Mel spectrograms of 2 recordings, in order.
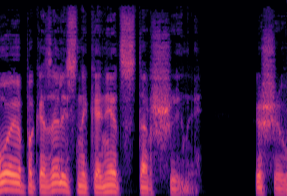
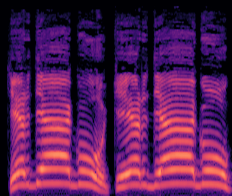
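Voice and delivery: very high, slow, loud chant; drawn-out, high-pitched roar; crowd shout; 13 semitones higher, 6 dB louder, much slower than usual. Acted. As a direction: bellow the name with the mob. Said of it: "кричала толпа".

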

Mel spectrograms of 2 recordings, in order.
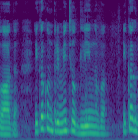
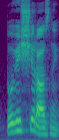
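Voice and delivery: self-important; 8 dB louder than usual. A narrator's reading. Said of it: "важно отвечал Сеня".

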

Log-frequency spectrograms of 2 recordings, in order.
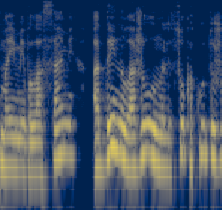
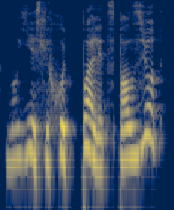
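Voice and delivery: slow threat; 4 semitones higher, 5 dB louder, slower than usual. Acted. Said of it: "пригрозила".

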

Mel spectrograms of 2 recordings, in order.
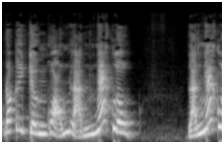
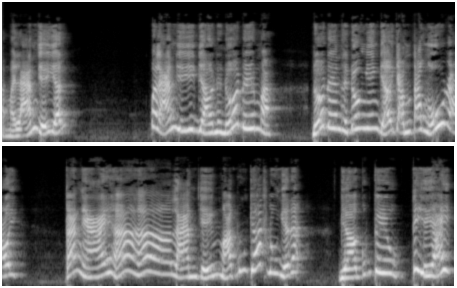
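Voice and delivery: higher-pitched irritated scolding; fed-up annoyance; 7 semitones higher than usual. Retold or imitated. Dad woken at midnight scolding his friend, annoyed. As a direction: imitate a husband woken and exasperated. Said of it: "ba cũng bực quá rồi".

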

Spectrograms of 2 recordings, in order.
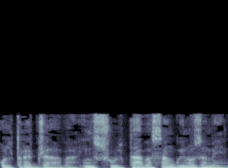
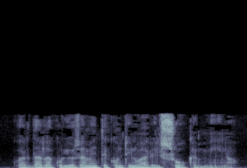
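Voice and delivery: ordinary delivery

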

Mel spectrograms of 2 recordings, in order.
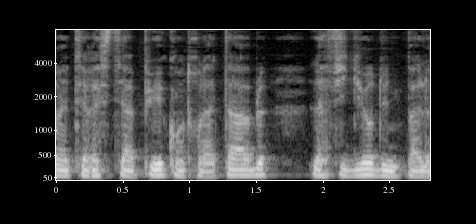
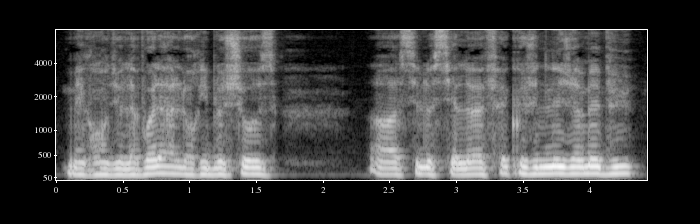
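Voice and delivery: louder, rising cry of dread; horrified; 4 semitones higher, 6 dB louder than usual. A narrator's reading. Schlesinger catching sight of the dreadful hatchet, horrified. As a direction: recoil in horror as you speak. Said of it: "saisi d'un redoublement d'épouvante".

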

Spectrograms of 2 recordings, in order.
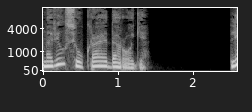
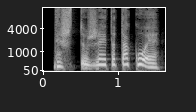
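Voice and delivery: higher-pitched indignant exclamation; возмущение; 6 semitones higher than usual. A narrator's reading. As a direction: protest with mild outrage. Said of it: "возмутилась Варя". (возмущённо, на повышенном тоне)

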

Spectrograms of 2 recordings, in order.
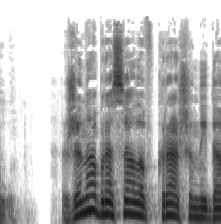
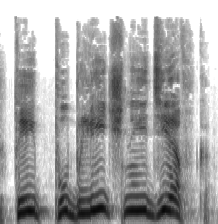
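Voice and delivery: high, slow, declamatory whine; drawling whine; 8 semitones higher, 3 dB louder, slower than usual. A narrator's reading. Husband abusing his unfaithful wife, in a drawling whine. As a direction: wail the insult with stretched vowels. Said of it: "тягуче заныл он".

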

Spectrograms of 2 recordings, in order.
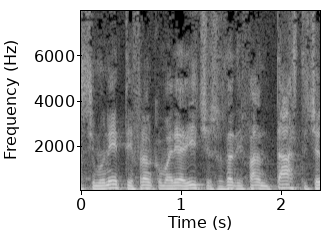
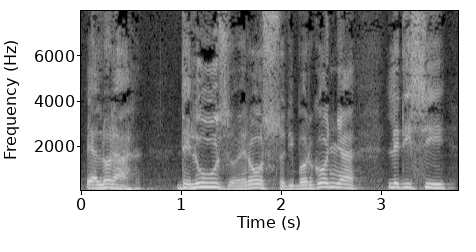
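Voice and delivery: poem recital. Acted. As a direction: recite it like a grand verse. Reading a comic wine poem. (lettura lenta e solenne di una poesia)

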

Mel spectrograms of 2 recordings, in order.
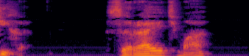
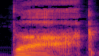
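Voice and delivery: ironic; 5 semitones lower than usual. A narrator's reading. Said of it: "произнёс полицейский ироническим тоном".

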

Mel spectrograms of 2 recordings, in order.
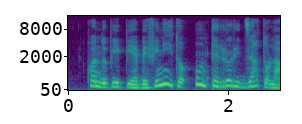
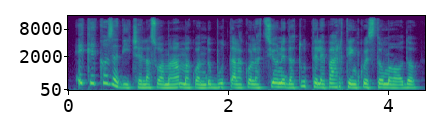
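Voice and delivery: ordinary delivery, nothing marked

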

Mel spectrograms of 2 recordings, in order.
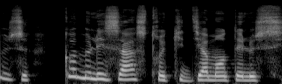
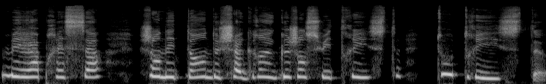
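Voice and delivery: put-on higher child's voice, sorrowful; a little boy insisting through grief; high, sad child's voice; small child; 8 semitones higher than usual.

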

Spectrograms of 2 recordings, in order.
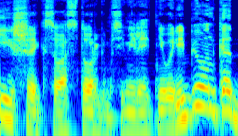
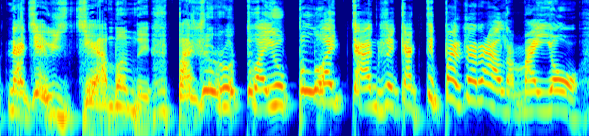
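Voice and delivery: vengeful, melodramatic wail; cursing rabbit; 9 semitones higher, 5 dB louder than usual. A narrator's reading. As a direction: thunder a dying curse in bunny voice. Bunny's dying curse.

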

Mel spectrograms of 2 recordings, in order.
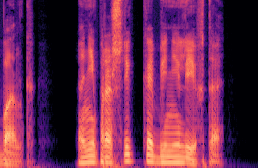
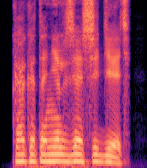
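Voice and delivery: higher, mildly indignant question; incredulous question, pitched up; indignant challenge; 6 semitones higher than usual. A narrator's reading. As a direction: throw the refusal back in disbelief. Challenges the clerk's refusal.

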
